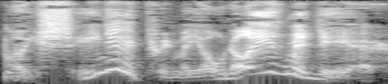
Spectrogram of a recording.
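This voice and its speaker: A man's voice: sits high, wildly swooping pitch, sharp tone, heavily acted. An actor playing a nosy, chatty old English man with rustic working-class speech in a radio drama. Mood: scandalised, gossipy. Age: older. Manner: chatty, confiding, drawn-out delivery. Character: gossipy, nosy, opinionated old male flat-dweller. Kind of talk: radio comedy-mystery drama acting.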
